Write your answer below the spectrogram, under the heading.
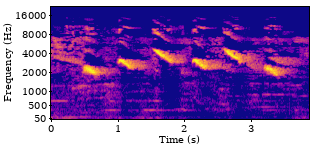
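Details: Green-winged saltator in boca mole singing for training, giving a steady run of six bright, downward-slurred whistles at roughly half-second intervals.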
